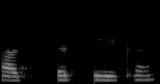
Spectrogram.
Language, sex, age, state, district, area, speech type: Hindi, female, 30-45, Uttar Pradesh, Azamgarh, rural, conversation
